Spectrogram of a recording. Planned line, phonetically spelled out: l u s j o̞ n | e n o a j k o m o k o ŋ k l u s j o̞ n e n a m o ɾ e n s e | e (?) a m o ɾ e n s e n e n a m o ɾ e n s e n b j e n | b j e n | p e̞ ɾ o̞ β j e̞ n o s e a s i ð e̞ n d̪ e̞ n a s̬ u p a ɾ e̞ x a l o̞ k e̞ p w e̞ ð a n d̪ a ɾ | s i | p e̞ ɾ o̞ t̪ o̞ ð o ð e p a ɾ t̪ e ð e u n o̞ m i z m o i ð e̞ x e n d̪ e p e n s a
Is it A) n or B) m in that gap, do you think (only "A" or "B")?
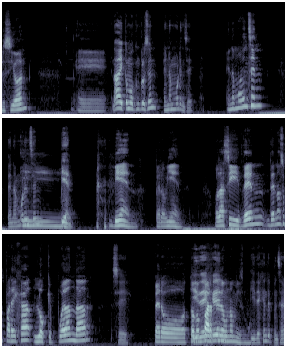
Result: A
